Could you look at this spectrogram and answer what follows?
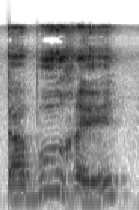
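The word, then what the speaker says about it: tabouret: Сразу же скажу, что табуретку я не писала, потому что это очень простое слово, le табуре, буква Т не читается только, ну а стул, la chaise.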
